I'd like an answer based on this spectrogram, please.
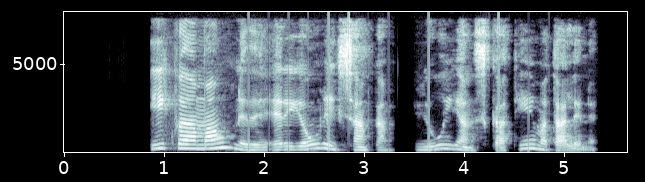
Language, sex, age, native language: Icelandic, female, 50-59, Icelandic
